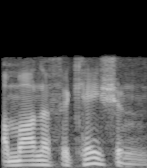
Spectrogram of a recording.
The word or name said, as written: ammonification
